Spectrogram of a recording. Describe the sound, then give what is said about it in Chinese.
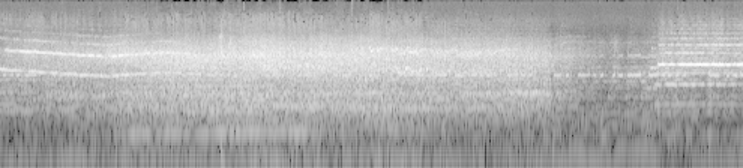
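A police car siren arrives with a loud, continuous wailing tone that slowly sweeps in pitch. A broad roar of vehicle noise sits under it for about ten seconds. “兰芬刚走，敌人的警车就赶来了。”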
